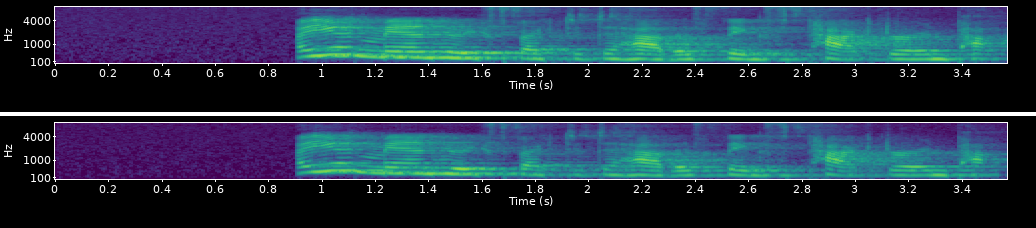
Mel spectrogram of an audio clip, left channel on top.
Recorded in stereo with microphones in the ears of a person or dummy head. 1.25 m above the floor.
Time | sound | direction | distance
0.9 | a woman speaking | 5° right (ahead or behind) | 1.1 m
